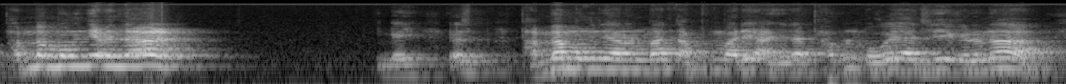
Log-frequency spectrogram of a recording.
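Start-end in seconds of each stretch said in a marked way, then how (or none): 0.0-1.1 high, loud scolding question; fed-up parent yelling. Retold or imitated. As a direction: nag the child loudly. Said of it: "그러면서".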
